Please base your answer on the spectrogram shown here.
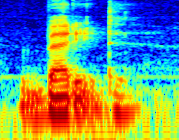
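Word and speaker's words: بارد: duolingo teaches you is buried that's very bad pronunciation but it's it sounds very much like buried right buried under the sand or underground and i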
